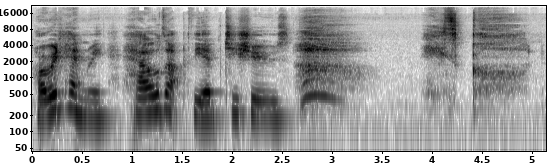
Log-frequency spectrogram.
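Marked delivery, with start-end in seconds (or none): 2.6-3.1 high, sharp gasp; shocked gasp. A narrator's reading. Henry pretending his brother fell out, shocked gasp. 3.9-5.0 hushed, voiceless whisper. A narrator's reading. Henry telling the teacher his brother fell, stunned whisper. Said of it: "whispered Henry".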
